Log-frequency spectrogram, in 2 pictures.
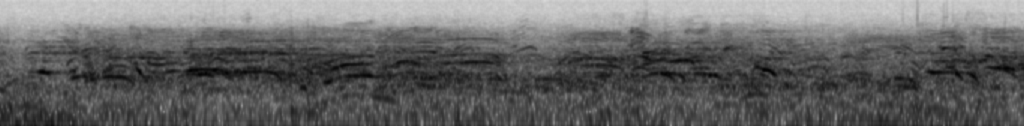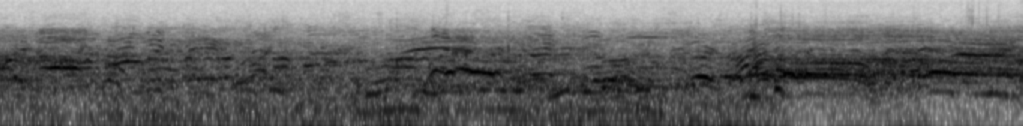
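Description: A football crowd shouts and calls out across an open-air ground.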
